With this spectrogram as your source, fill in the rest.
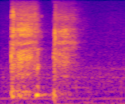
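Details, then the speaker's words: Repeated coughing from a speaker who says they are still sick and have coughed a lot during this recording. "Sheesh, bro, I've coughed so much in this recording. Not good. I literally didn't cough for like hours before this."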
